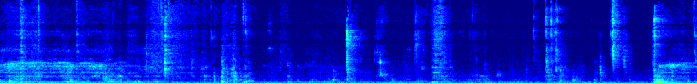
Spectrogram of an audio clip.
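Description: Close-miked chewing and wet mouth sounds of a person eating peri-peri chicken, with scattered sharp smacking clicks over a steady low hum.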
